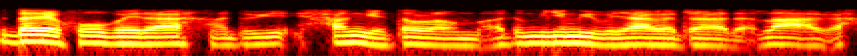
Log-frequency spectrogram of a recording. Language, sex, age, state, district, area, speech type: Manipuri, male, 18-30, Manipur, Kakching, rural, conversation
